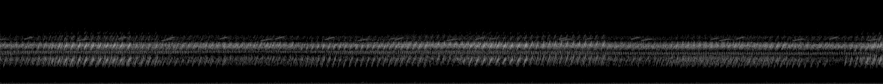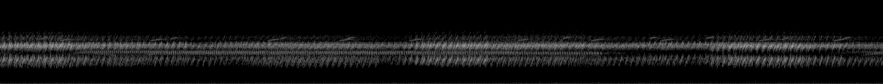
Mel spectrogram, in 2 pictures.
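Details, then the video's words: Many frogs calling together in a backwater chorus, an unbroken layered trilling hum with rhythmic pulsing, swelling louder roughly every four seconds, brief high chirps scattered on top. "Backwater Chorus, & Frog Chorus"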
